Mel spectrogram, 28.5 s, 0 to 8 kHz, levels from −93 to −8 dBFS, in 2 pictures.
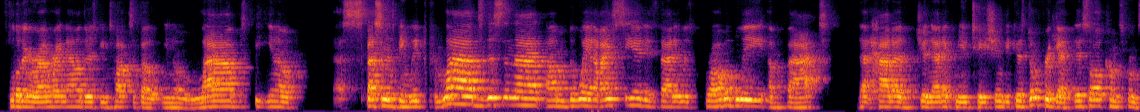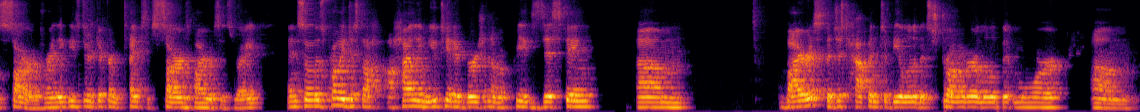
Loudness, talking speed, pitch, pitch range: -23 LUFS, 185 wpm, 145 Hz, 135-155 Hz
